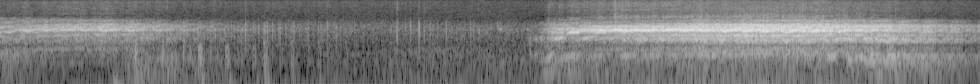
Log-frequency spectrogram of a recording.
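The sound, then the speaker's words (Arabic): A horse whinnies loudly and at length in the second half, a bright, shrill, wavering neigh that follows a quieter stretch with faint tapping. “طير يا حصان طيران.”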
